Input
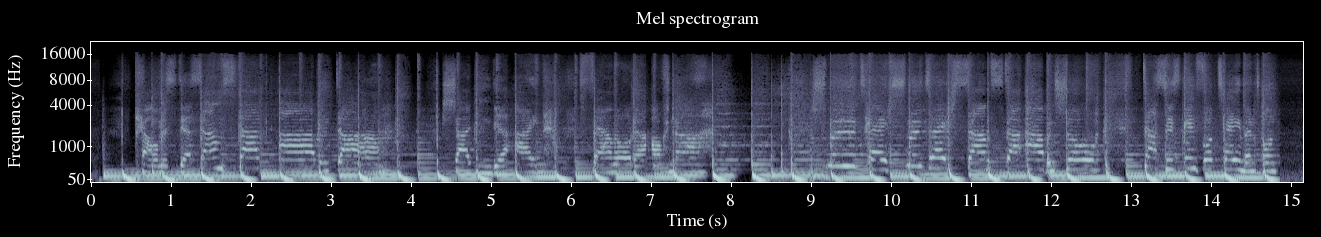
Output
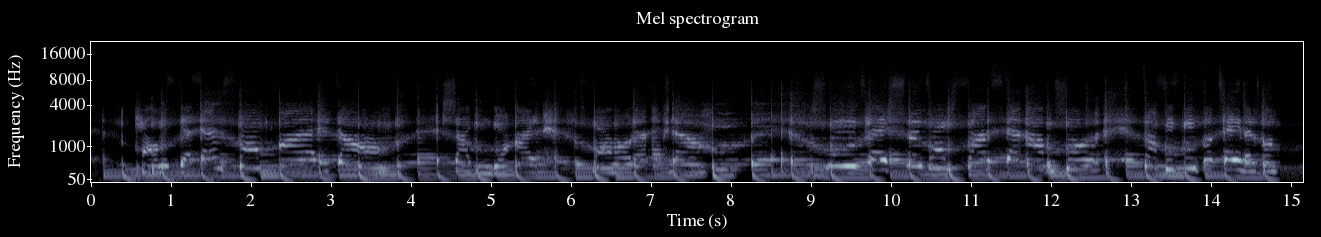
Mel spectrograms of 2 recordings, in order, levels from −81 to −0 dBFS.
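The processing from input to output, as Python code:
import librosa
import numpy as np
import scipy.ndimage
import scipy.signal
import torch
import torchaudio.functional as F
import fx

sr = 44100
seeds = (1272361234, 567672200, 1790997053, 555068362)

y = fx.vowel_sweep(x, sr, vowels='e-u', hz=0.7)
y = F.gain(torch.from_numpy(y), 1.0).numpy()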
